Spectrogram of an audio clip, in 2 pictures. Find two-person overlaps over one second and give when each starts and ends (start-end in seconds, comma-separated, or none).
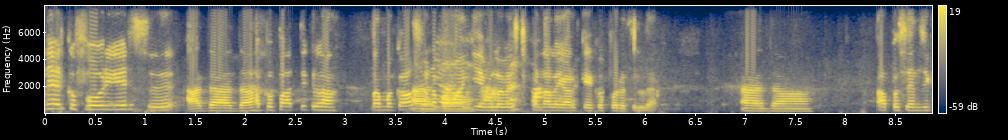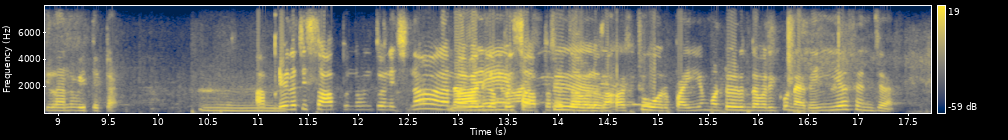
none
